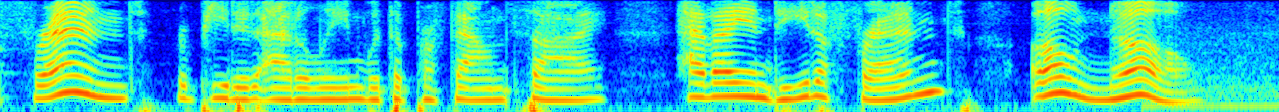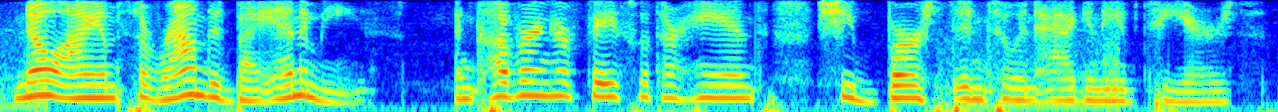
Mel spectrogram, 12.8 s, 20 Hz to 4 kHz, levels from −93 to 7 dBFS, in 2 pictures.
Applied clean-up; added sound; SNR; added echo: none; Engine; 19 dB; none.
